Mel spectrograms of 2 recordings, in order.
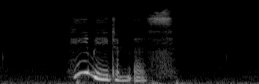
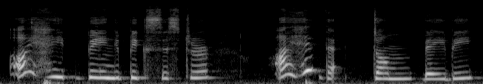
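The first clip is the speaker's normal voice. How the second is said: louder, higher sulking shout; angry shout; 4 semitones higher, 5 dB louder than usual. A narrator's reading. Angry big sister shouting about the baby. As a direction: yell it from the bedroom. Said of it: "Elizabeth shouted".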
